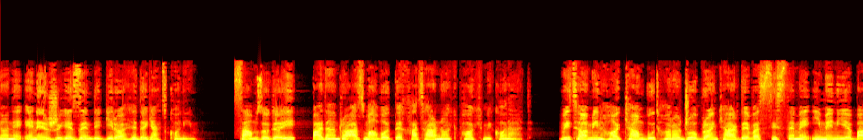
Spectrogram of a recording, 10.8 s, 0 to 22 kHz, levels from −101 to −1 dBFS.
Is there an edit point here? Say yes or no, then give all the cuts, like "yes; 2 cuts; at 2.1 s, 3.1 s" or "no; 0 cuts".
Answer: no; 0 cuts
